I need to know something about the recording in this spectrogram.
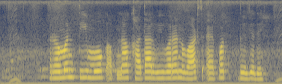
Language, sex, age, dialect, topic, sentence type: Magahi, female, 18-24, Northeastern/Surjapuri, banking, statement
